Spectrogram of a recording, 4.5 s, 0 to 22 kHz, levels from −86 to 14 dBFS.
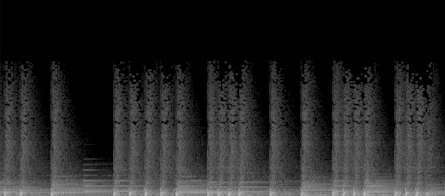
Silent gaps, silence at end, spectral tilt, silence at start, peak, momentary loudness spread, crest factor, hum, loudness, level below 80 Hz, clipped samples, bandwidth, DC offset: none; 0 s; -6 dB/octave; 0 s; -8 dBFS; 4 LU; 16 dB; none; -25 LUFS; -52 dBFS; under 0.1%; 15.5 kHz; under 0.1%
